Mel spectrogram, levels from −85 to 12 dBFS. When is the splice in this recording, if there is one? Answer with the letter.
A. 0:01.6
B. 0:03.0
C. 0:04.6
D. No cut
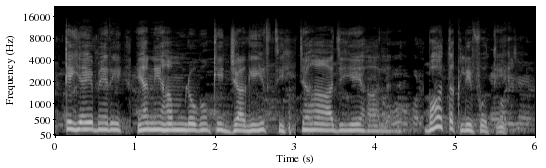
B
